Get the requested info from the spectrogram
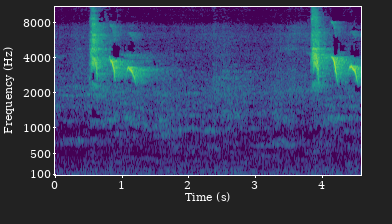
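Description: Black Drongo gives two short phrases about three seconds apart. Each is a harsh, rasping note followed by two quick, bright metallic whistles, against a quiet background.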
